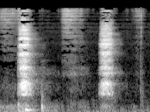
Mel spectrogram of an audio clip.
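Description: A woman's voice making two short, breathy speech sounds about a second apart, single word sounds spoken one at a time as a word is sounded out.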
